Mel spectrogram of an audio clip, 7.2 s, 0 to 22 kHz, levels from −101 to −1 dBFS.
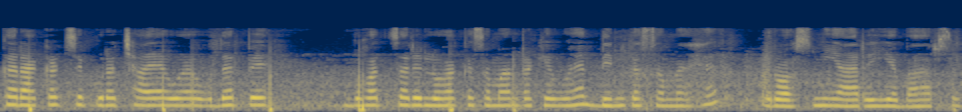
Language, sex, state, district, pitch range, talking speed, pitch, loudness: Hindi, female, Jharkhand, Garhwa, 235-260 Hz, 215 wpm, 245 Hz, -22 LUFS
